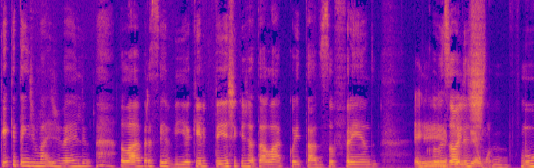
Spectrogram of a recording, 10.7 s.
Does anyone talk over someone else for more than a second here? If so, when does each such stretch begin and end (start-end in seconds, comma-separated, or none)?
8.5-9.8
